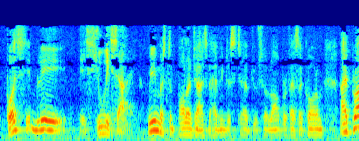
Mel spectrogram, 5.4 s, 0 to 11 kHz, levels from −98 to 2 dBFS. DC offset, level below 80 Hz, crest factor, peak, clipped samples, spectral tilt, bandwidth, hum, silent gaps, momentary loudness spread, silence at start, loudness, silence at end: under 0.1%; -54 dBFS; 18 dB; -8 dBFS; under 0.1%; -6 dB/octave; 6.6 kHz; none; none; 13 LU; 0.1 s; -27 LUFS; 0 s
